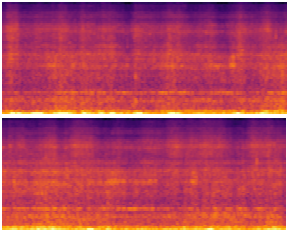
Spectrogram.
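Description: Wind buffeting an action camera's microphone in gusts while a kiteboard planes over choppy sea, with the hiss of spray from the board and a faint steady tone underneath.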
